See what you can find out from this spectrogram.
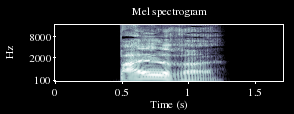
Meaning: inflection of ballern: 1. first-person singular present 2. first/third-person singular subjunctive I 3. singular imperative
- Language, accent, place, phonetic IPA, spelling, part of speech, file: German, Germany, Berlin, [ˈbalʁə], ballre, verb, De-ballre.ogg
